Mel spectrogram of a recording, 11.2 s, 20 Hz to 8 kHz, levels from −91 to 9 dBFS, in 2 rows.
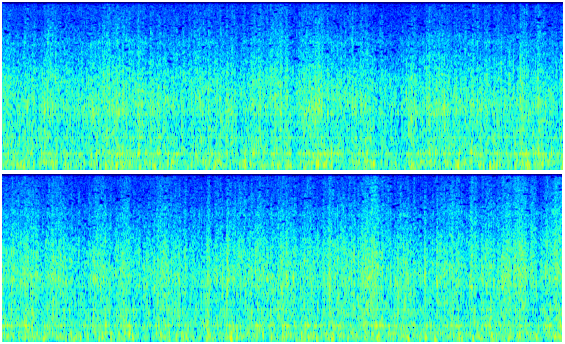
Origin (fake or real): real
